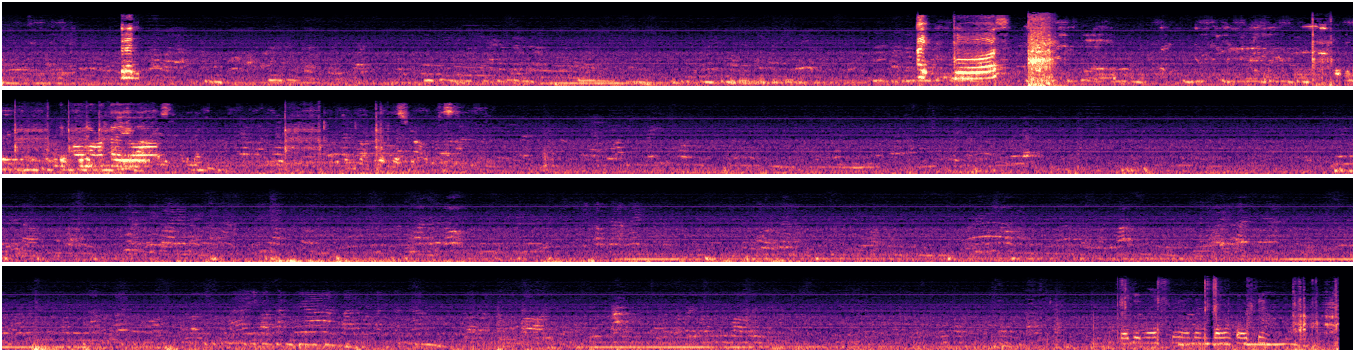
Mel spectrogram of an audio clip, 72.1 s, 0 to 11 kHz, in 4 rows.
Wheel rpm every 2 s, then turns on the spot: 0, 0, 0, 0, 0, 0, 20, 0, 10, 10, 10, 0, 0, 0, 0, 0, 0, 0, 0, 0, 0, 0, 0, 0, 0, 0, 0, 0, 0, 0, 0, 0, 0, 0, 0, 0.
none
